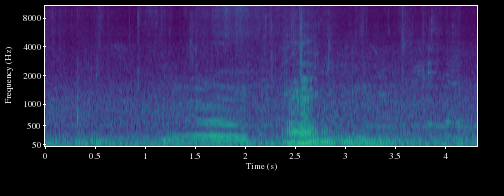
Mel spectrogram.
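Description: A tiger chuffs and grunts close by.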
